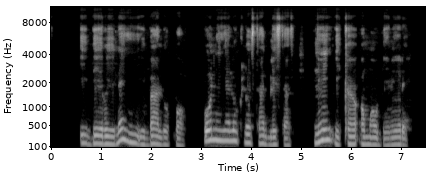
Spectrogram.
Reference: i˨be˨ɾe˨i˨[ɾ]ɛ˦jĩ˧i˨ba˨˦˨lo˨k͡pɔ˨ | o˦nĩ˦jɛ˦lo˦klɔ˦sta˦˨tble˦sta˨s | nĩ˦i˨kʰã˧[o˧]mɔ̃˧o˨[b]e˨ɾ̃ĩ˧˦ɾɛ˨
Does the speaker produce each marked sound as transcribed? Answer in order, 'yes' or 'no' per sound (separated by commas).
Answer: no, no, yes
